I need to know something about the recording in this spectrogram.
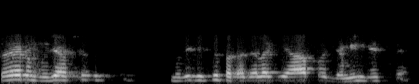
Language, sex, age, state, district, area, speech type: Hindi, male, 30-45, Madhya Pradesh, Balaghat, rural, conversation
